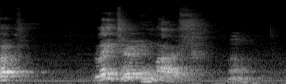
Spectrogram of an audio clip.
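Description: Recorded with strong room echo and light background noise, a man is speaking. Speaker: local language enthusiast, dictionary compiler. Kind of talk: public lecture. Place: hall.

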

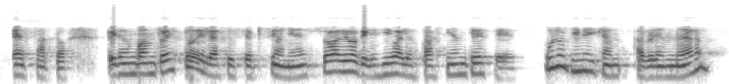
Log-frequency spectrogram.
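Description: A woman's plain, everyday voice, fairly low in pitch, at a moderate pace with ordinary pitch variation. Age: 40s. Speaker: nutritionist. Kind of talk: interview. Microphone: echo.

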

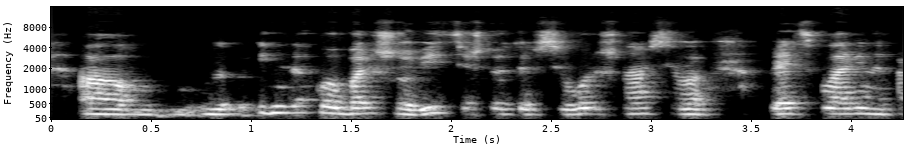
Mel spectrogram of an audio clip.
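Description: The background stays quiet. A woman talks at a moderate pace, her pitch varying in an ordinary way. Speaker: associate professor of neurology. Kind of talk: lecture. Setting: video call. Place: home room. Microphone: webcam.

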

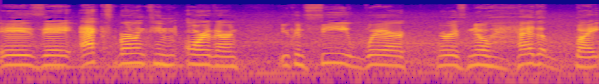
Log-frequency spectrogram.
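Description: Over light background noise, a man talks very slowly in a raised, projected voice with fairly even intonation. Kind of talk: commentary. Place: street. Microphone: phone near.

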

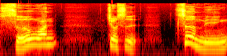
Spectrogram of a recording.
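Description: A man speaks with lively intonation and a dark, mellow tone, the sound dry with no echo against a quiet background. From Taiwan. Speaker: high school teacher and author; guest, teacher. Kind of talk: interview about his book on writing. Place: studio. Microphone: studio mic.

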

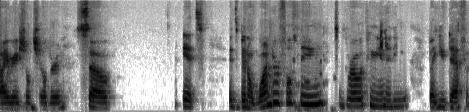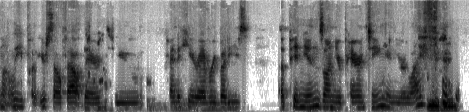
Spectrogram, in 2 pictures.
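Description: Using lively intonation and a medium pitch, a woman with an American accent speaks at a moderate pace with long, frequent pauses. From Idaho. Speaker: van-travelling mother and social media creator. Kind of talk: casual interview chat.

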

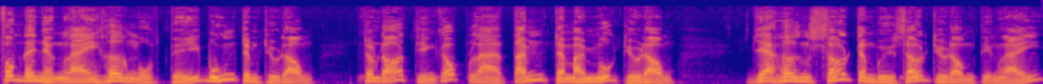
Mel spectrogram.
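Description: Here a man with an unremarkable speaking voice talks at a moderate pace, fairly high in pitch, with lively intonation. The sound is dry and close with no echo, on a very clean recording with a silent background. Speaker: news narrator. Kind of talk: news reading.

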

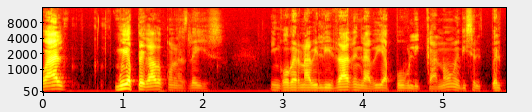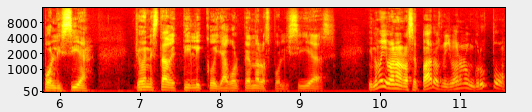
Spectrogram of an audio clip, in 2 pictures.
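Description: On a very clean recording with a silent background, a man with a normal speaking voice talks at a fairly quick pace in a fairly low pitch, with lively intonation and big swings in loudness. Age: 20s. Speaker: lawyer, AA member. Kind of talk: casual talk show discussion. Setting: studio.

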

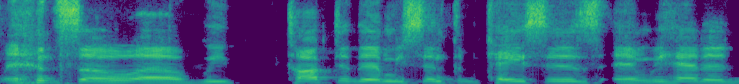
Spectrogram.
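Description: A man's fairly even intonation and moderate pace come through clearly over a quiet background. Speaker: guest. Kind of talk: roundtable interview answer. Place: office. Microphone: video call.

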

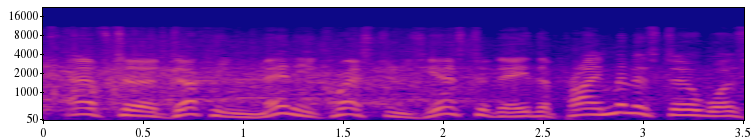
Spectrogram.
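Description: Crowd noise behind a man with a high pitch, moderate pace and very wide pitch swings. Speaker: political reporter. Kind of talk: TV news report.

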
